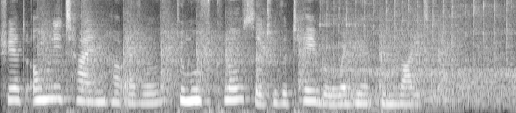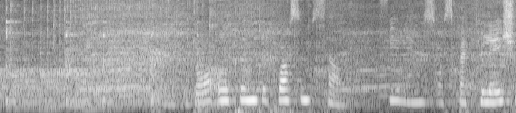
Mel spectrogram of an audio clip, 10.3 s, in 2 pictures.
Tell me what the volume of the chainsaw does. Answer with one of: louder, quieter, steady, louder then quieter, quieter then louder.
quieter.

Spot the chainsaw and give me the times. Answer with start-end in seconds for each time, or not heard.
3.1-10.2.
